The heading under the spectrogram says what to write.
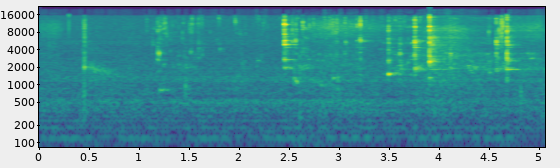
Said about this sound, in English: Then we're going to add the lemonade and we're going to mix it up.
